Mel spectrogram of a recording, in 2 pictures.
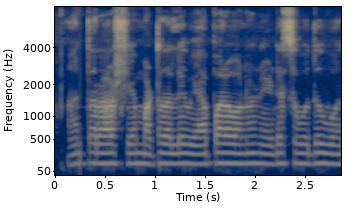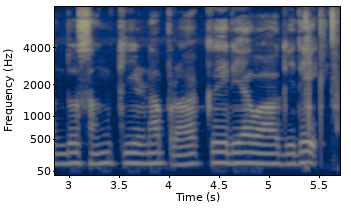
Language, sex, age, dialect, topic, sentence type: Kannada, male, 25-30, Coastal/Dakshin, banking, statement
